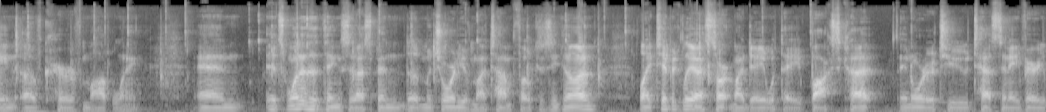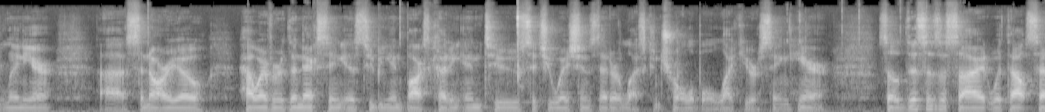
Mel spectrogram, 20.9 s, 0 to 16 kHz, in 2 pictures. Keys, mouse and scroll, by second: 0.2 ctrl+z, 0.5 scroll up 1, 0.8 shift+middle click, 1.4 scroll down 2, 1.6 middle click, 1.9-2.5 scroll up 3, 2.5 click, 3.0 ctrl+x, 3.2-4.3 scroll down 5, 4.3 3, 4.6 click, 5.0-5.5 scroll down 2, 5.5 ctrl+click, 6.2 shift+middle click, 7.6 middle click, 8.3-8.8 scroll up 2, 8.8-9.1 scroll down 1, 9.1-12.2 middle drag, 12.2-13.1 scroll up 2, 13.1-13.6 scroll down 1, 13.6 middle click, 14.5 scroll up 2, 15.5 ctrl+b, 18.3 shift+click, 18.6-18.9 scroll down 2, 18.9 middle click, 19.1-19.5 scroll up 2, 19.5 middle click.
